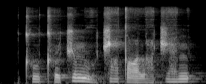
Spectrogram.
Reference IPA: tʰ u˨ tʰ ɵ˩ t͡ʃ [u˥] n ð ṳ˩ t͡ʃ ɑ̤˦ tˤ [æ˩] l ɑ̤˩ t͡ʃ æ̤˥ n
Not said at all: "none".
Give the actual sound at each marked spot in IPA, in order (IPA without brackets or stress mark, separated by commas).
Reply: o˥, æ˩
